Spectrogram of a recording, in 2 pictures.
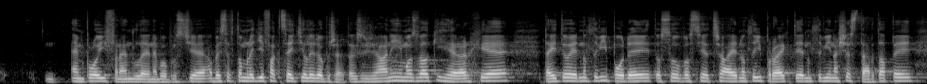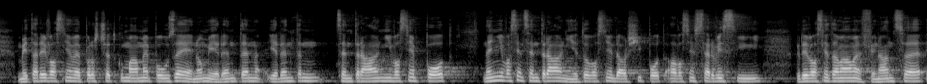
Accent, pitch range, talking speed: native, 135-155 Hz, 195 wpm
